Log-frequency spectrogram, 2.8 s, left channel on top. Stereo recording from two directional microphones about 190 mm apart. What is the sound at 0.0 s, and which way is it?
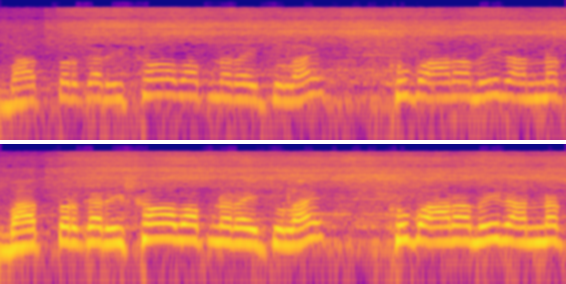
Speech, 30° right (ahead or behind).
